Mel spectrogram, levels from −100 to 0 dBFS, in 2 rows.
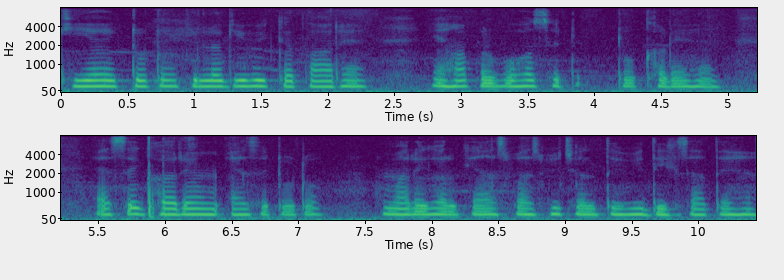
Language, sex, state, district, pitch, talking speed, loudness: Hindi, female, Bihar, Kishanganj, 200 Hz, 165 wpm, -32 LUFS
